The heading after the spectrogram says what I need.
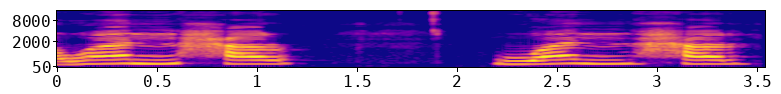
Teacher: نون کے اوپر کلکلا نہیں ہوگا، ہر نہیں کہنا، ٹھیک ہے، را کے اوپر بھی کلکلا نہیں کرنا اور نون کے اوپر بھی کلکلا نہیں کرنا · جب وانحر ادا کریں گے تو واو کے لیے ہونٹ گول ہوں گے اور نون کے اوپر کلکلا نہیں ہوگا، ہر نہیں کہنا، ٹھیک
